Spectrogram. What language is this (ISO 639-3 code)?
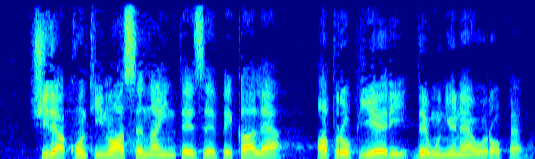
ron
